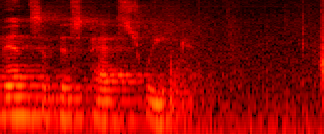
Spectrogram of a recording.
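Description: A woman reads out slowly in a large echoing room.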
